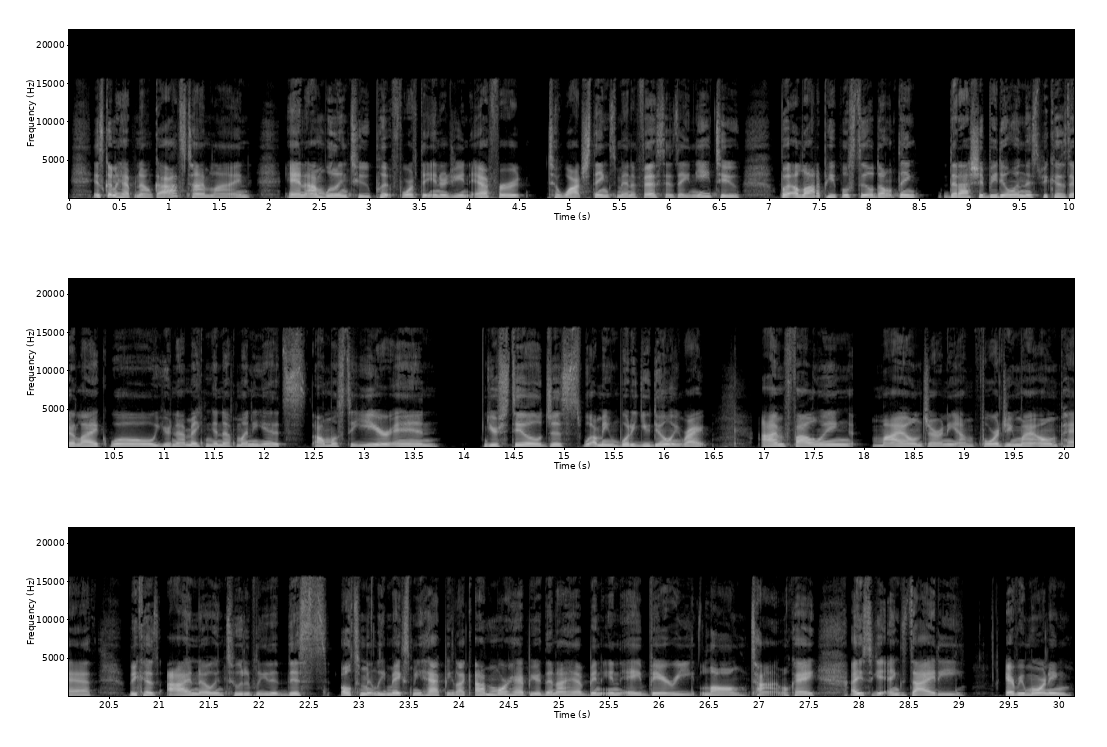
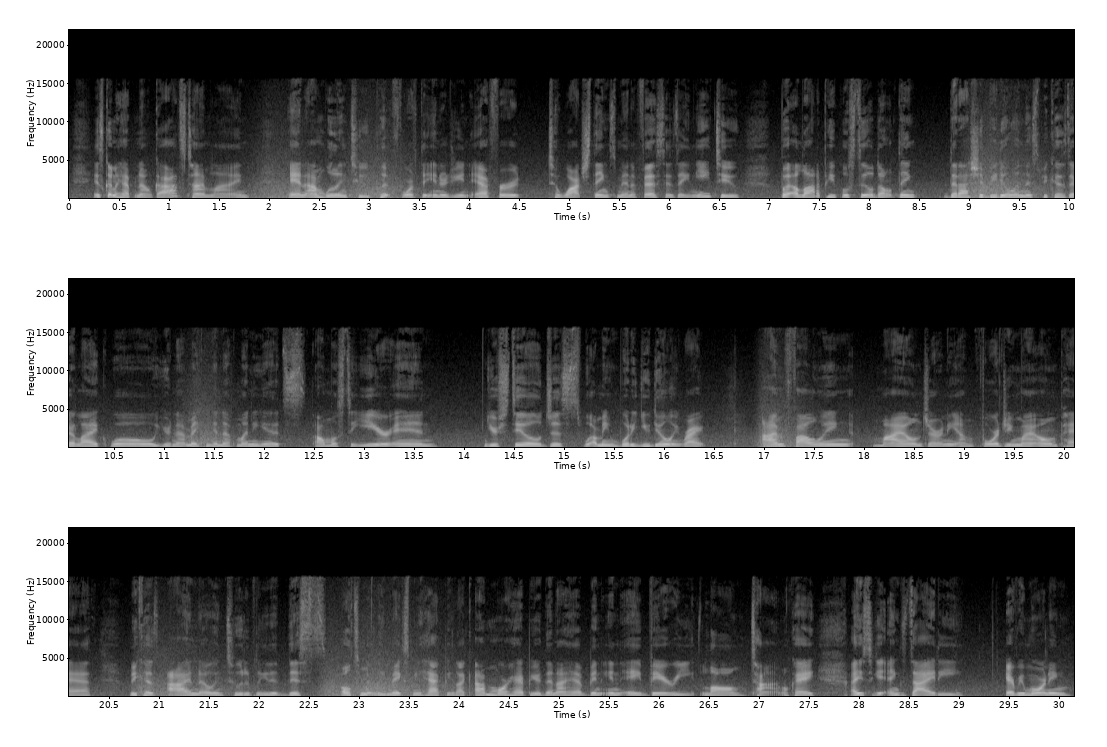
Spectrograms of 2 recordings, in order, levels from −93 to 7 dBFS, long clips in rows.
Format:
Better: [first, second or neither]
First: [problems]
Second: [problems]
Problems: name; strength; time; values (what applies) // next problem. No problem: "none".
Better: first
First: none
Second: wind noise on the microphone; occasional gusts; 15 dB below the speech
